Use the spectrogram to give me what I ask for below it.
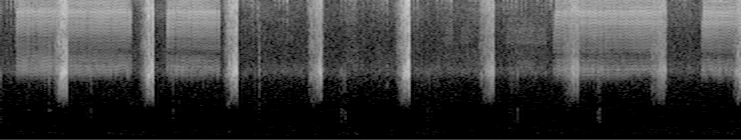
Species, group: Euchorthippus elegantulus
Orthoptera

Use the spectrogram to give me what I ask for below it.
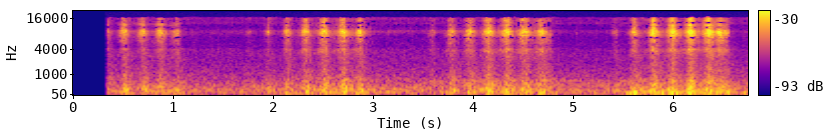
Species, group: Chorthippus dorsatus
Orthoptera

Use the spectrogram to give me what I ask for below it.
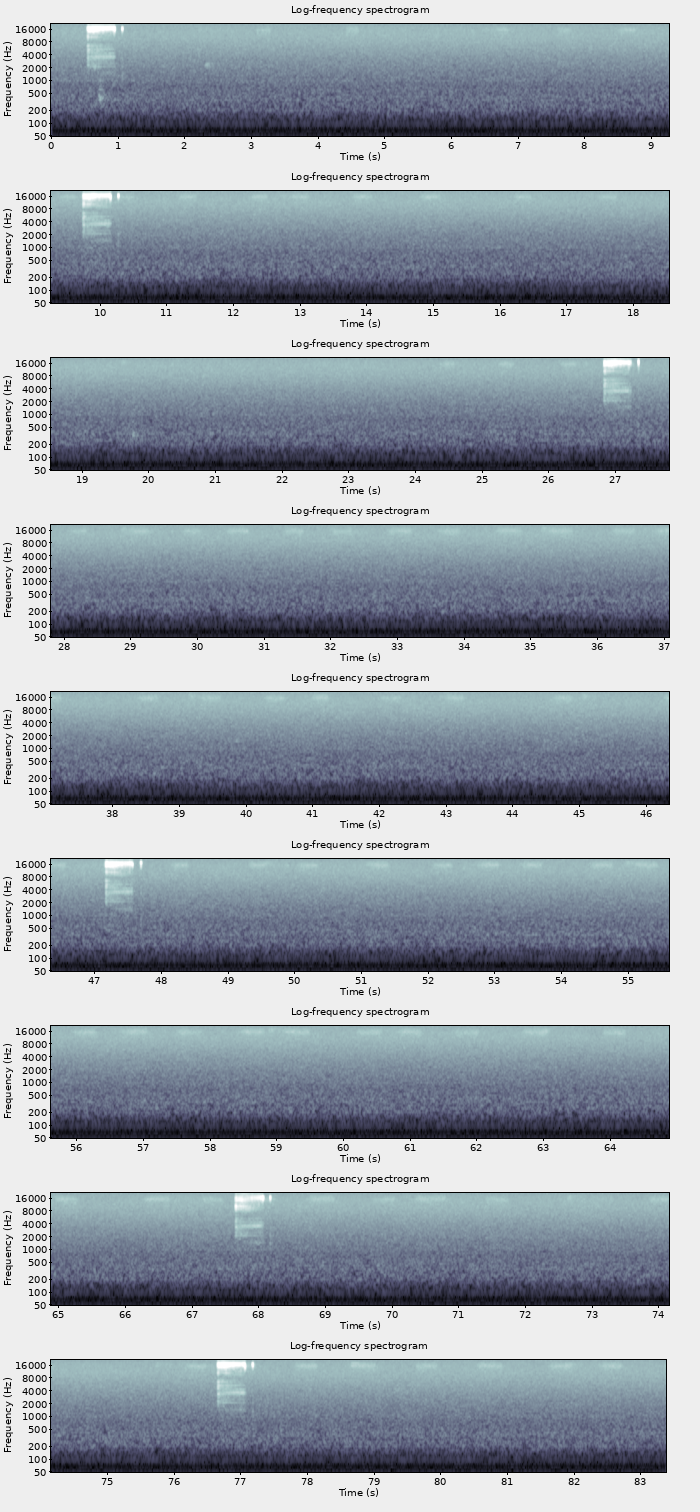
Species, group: Isophya modestior
Orthoptera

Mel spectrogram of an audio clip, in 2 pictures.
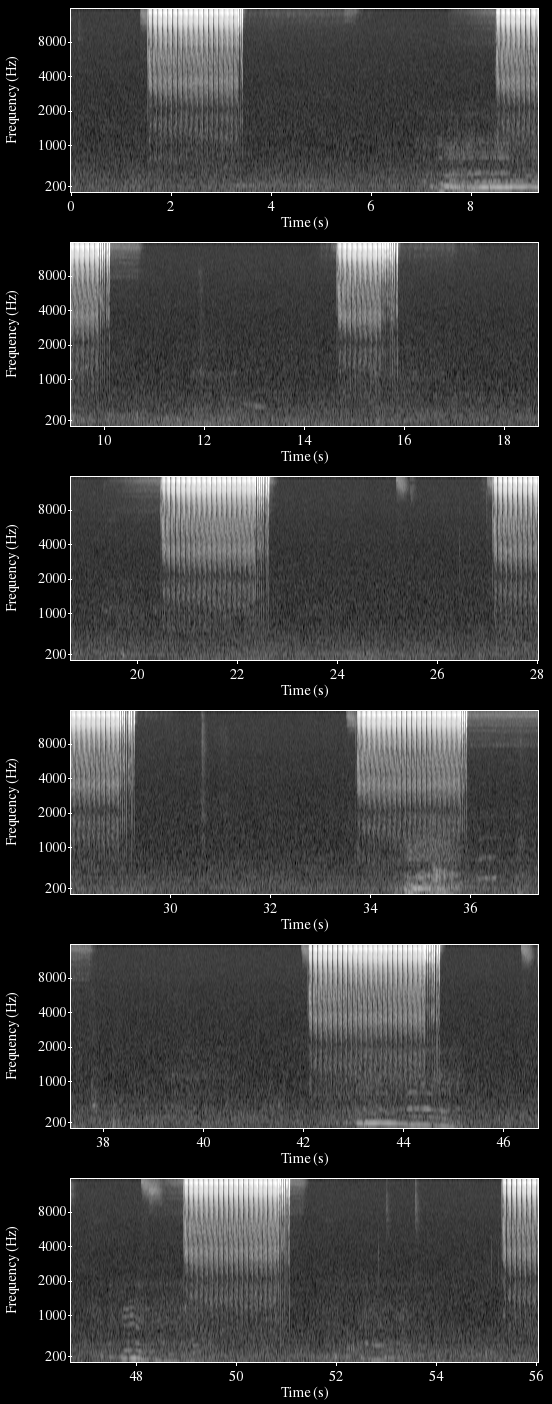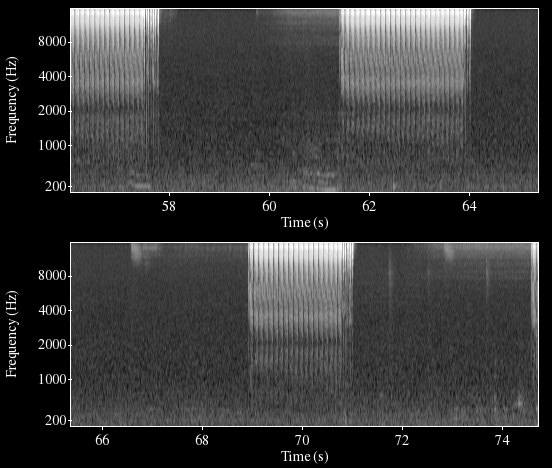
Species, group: Platycleis affinis
Orthoptera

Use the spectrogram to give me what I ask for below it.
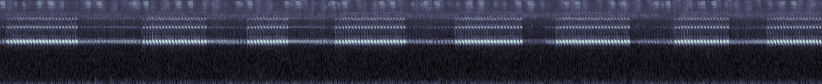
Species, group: Oecanthus pellucens
Orthoptera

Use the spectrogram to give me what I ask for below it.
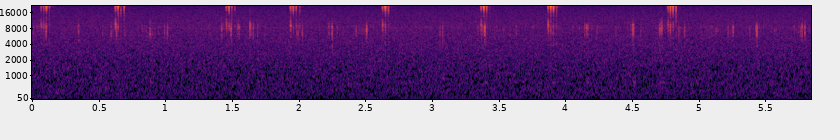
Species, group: Poecilimon ikariensis
Orthoptera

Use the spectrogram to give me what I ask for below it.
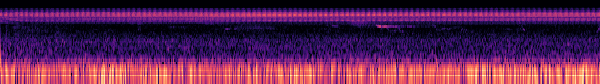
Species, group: Neotibicen linnei
Cicadidae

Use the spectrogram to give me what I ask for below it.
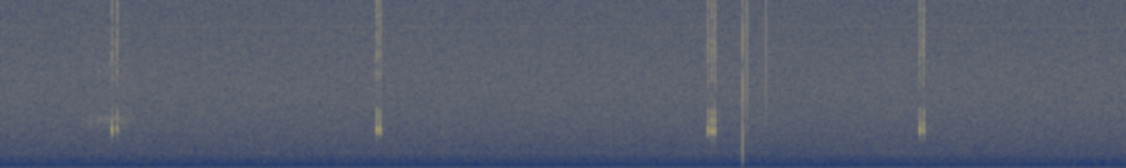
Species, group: Eugryllodes pipiens
Orthoptera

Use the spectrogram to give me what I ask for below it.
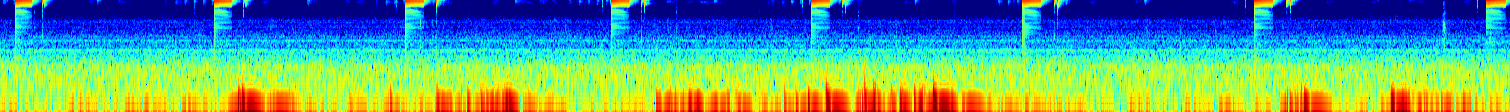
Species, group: Isophya rhodopensis
Orthoptera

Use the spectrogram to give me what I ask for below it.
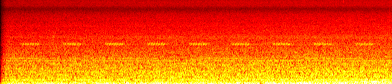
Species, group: Oecanthus rileyi
Orthoptera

